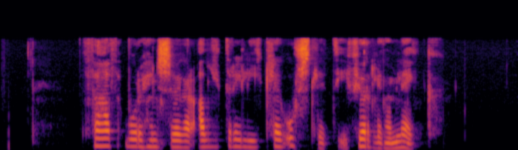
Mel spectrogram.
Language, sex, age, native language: Icelandic, female, 30-39, Icelandic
